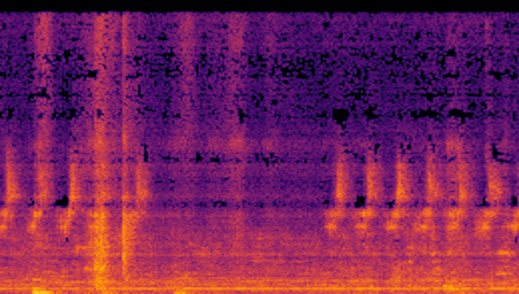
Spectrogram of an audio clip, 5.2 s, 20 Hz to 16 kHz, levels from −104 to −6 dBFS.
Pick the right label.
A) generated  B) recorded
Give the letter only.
A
